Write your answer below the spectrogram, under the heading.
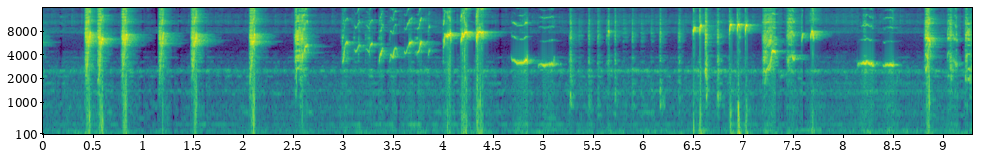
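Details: Sunbird (kolibri ninja) singing vigorously, a recording meant to stir other birds; rapid high chirps at first, then busy twittering with thin whistled notes and short trills running continuously.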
